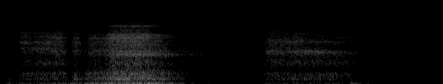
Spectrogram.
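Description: A person's breaths, slowed down and smeared with reverb: one long, swelling breath, then a shorter one about two and a half seconds in, fading out.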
